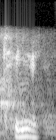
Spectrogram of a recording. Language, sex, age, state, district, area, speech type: Kashmiri, male, 18-30, Jammu and Kashmir, Pulwama, rural, conversation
